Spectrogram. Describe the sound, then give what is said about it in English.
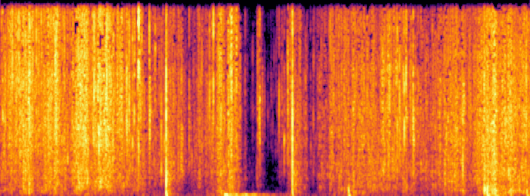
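Someone rustles and pops bubble wrap: continuous crinkling and rustling, broken by a handful of sharp, isolated pops at irregular moments, with no voices. “find it relaxing to pop bubble wrap, the actual action of it, okay, that I'm about to do now.”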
